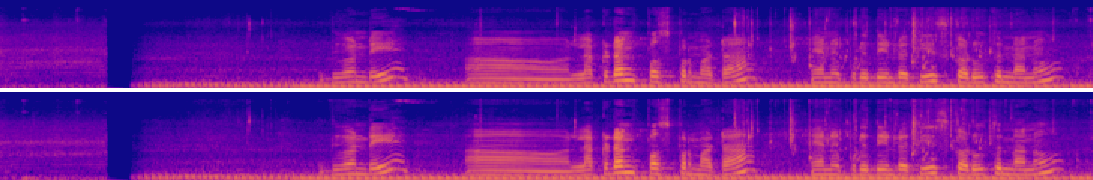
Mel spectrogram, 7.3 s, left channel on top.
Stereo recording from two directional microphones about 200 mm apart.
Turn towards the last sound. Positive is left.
turn(degrees=-5)  # may be behind; listen again after turning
